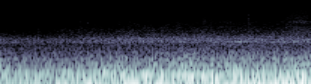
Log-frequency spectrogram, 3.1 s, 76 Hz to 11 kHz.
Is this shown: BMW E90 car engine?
yes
